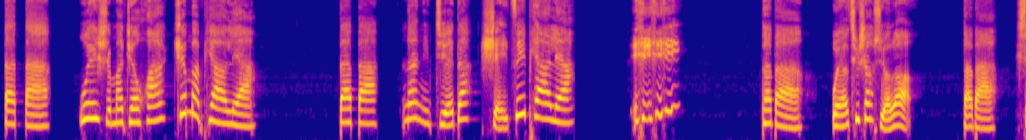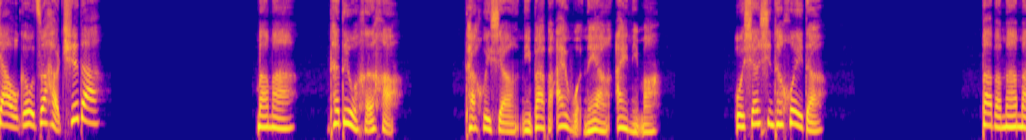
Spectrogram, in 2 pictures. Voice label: 动画 角色 女儿妈妈

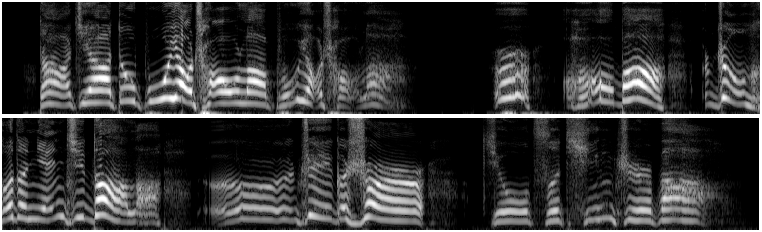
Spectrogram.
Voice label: 动画 动画片 沧桑老爷爷

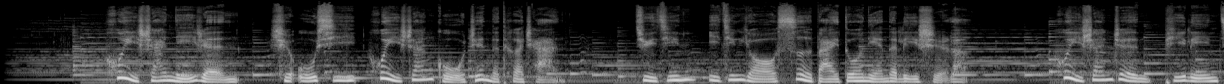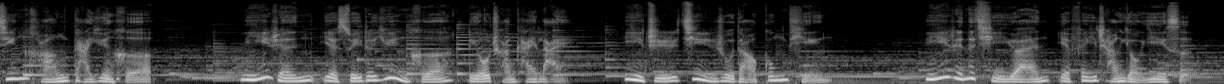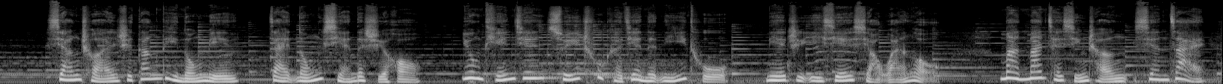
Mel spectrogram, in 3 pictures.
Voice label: 宣传片 旅游 讲述, 女国; 惠山

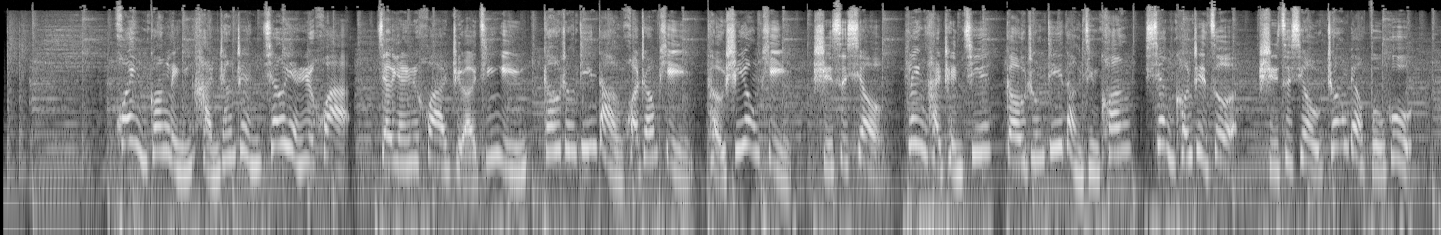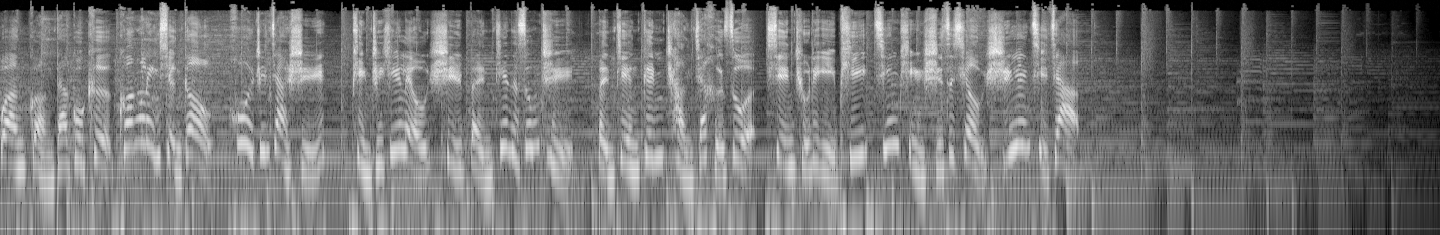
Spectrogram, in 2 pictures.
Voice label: 广告 促销 店铺促销 时尚

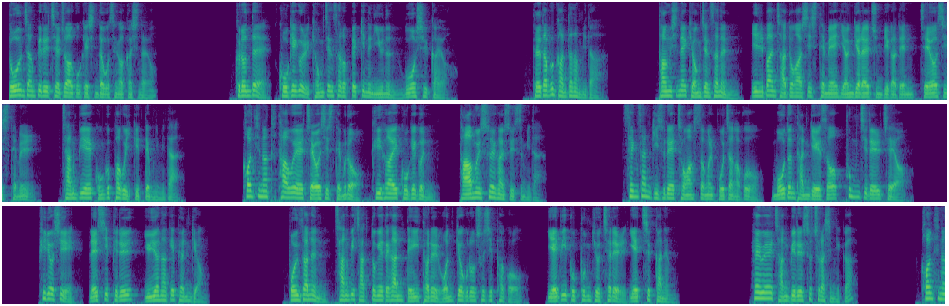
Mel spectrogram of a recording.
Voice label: 韩语男 外语 小语种 样音 年轻

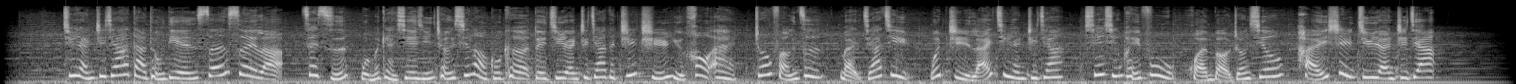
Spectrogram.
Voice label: 女 广告 促销 甜美; 居然之家

